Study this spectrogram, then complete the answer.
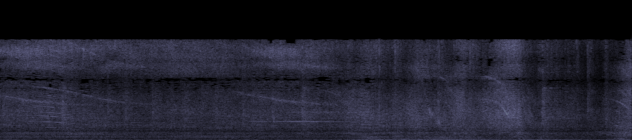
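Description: Jet engines roar steadily overhead.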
